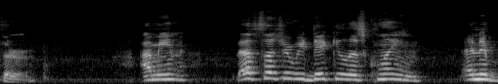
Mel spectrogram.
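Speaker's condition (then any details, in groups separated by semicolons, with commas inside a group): Cerebral palsy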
